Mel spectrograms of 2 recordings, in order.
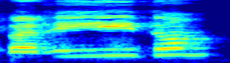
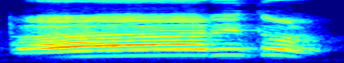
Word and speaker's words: بارد: صغير أحسنت وبارك الله فيك اقرأ يا حذيفة اللبن بارد والماء حار أحسنت وبارك الله فيك So look brothers, notice how حذيفة said اللبن بارد He didn't say بريد He said بارد And then he didn't say والماء He said, wal-ma'u.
